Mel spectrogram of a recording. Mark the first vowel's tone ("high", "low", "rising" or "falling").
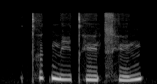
high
